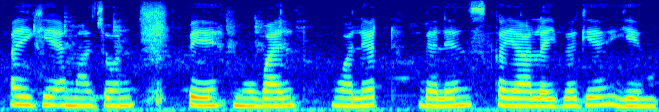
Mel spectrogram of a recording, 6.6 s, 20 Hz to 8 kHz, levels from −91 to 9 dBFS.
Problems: constant background noise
